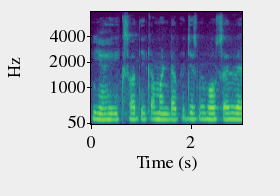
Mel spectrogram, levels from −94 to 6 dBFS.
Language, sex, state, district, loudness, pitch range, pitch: Hindi, male, Uttar Pradesh, Shamli, -18 LUFS, 155-160 Hz, 155 Hz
